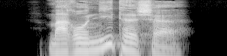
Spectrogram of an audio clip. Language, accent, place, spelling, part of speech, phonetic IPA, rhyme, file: German, Germany, Berlin, maronitische, adjective, [maʁoˈniːtɪʃə], -iːtɪʃə, De-maronitische.ogg
- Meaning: inflection of maronitisch: 1. strong/mixed nominative/accusative feminine singular 2. strong nominative/accusative plural 3. weak nominative all-gender singular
